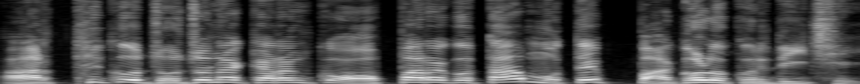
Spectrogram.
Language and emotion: Odia, angry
